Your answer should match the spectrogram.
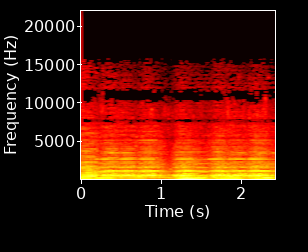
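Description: A student string orchestra plays sustained bowed notes on violins, cellos and double bass. The music dips briefly about a second in, then lower notes enter.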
